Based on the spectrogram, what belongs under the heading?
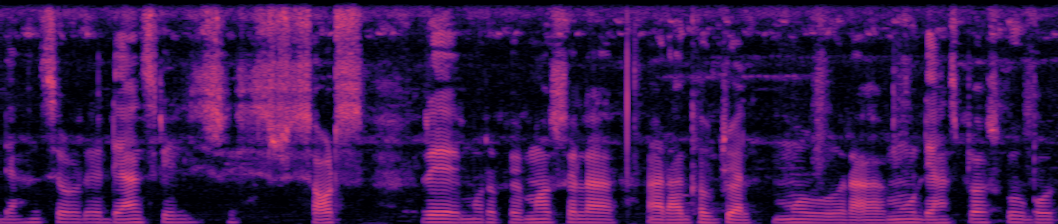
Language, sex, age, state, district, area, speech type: Odia, male, 18-30, Odisha, Jagatsinghpur, rural, spontaneous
